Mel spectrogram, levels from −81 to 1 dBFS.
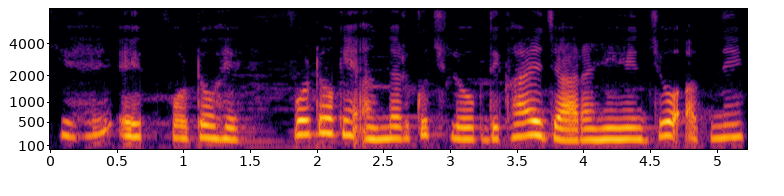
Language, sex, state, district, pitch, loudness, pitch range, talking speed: Hindi, female, Madhya Pradesh, Bhopal, 220 Hz, -17 LUFS, 200-255 Hz, 170 wpm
